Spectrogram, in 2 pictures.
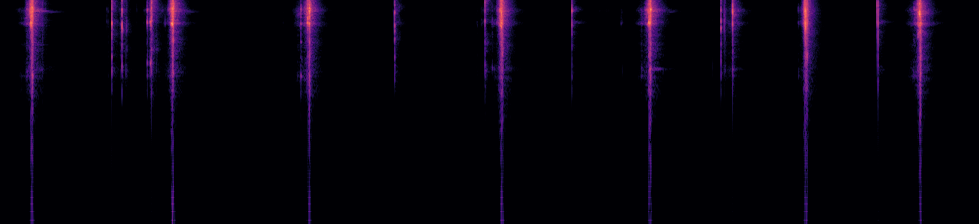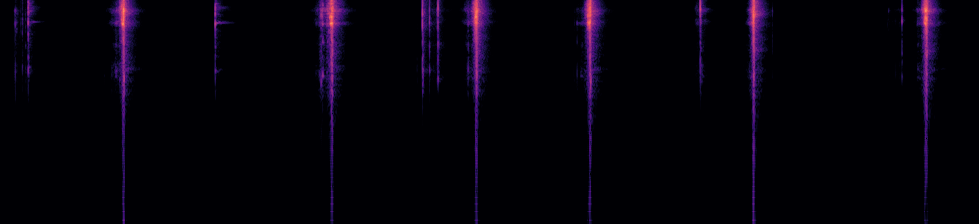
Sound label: gun revolver old; guns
